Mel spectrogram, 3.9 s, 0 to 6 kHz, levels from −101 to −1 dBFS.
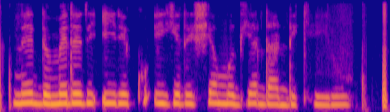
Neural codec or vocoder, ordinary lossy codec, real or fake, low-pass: vocoder, 44.1 kHz, 80 mel bands, Vocos; none; fake; 5.4 kHz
